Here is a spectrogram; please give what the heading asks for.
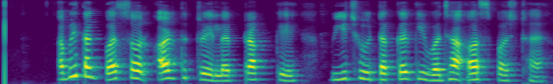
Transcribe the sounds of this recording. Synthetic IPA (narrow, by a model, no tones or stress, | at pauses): ɐbʱit̪ɐk̚bɐsɔːɾɐɾt̪ʰʈɾeːləɾʈɾɐkːe | biːt͡ʃɦuiʈɐkːəɾkiʋɐd͡ʒʱaʔɔspəʃʈɦɛː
